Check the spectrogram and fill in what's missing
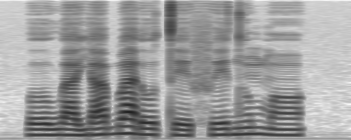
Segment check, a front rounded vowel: absent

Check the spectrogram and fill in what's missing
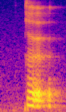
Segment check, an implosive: absent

